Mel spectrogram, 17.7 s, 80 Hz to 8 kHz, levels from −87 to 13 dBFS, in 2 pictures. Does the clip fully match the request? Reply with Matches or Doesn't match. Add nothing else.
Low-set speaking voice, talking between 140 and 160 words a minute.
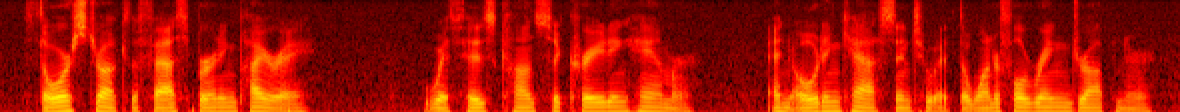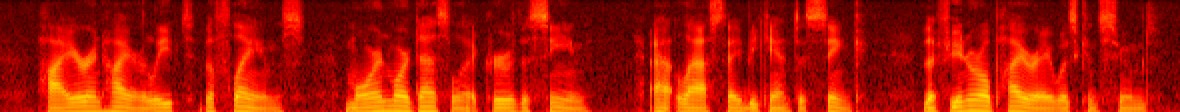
Matches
